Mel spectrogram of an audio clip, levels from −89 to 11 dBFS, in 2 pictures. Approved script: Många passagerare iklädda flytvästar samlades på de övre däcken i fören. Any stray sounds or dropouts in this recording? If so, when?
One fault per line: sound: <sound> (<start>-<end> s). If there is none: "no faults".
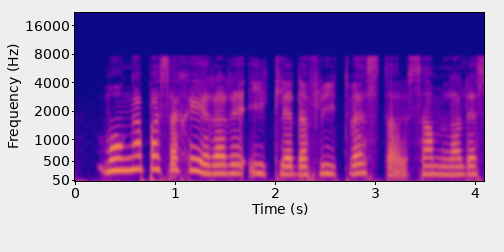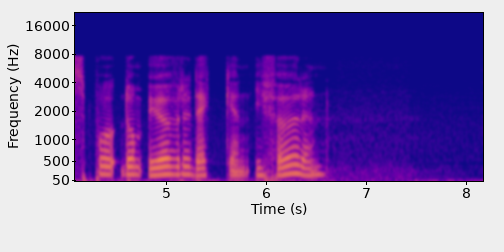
no faults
